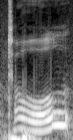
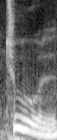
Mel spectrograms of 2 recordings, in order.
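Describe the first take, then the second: First: The vowel is not an oo sound. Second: The vowel is a long oo sound.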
